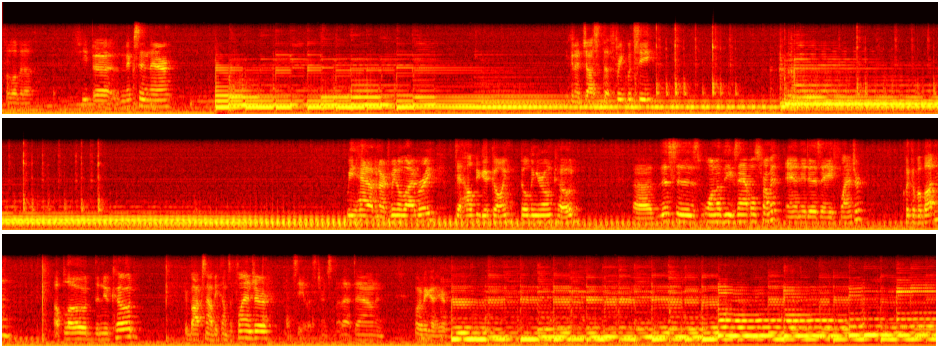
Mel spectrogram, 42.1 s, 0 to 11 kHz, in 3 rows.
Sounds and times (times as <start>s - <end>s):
Speech: 0.0s - 2.6s, 8.5s - 9.9s, 19.2s - 22.8s, 23.5s - 27.0s, 27.6s - 30.2s, 30.8s - 34.9s
Guitar: 0.0s - 22.8s, 34.3s - 42.0s
Inside, small room: 0.0s - 42.0s.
